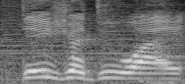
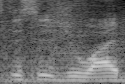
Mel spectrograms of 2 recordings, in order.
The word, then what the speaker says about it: Decidueye: the starters the syrian deja do i i know i'm saying it wrong i'm doing it on purpose just to trigger everyone i know it's decidueye but i'm only doing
